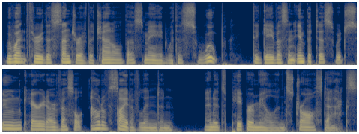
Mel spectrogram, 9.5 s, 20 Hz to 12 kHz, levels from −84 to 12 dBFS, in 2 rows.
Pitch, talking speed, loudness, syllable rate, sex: 115 Hz, 220 wpm, -23 LUFS, 5.0 syllables/s, male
